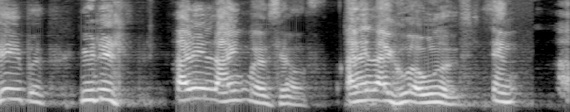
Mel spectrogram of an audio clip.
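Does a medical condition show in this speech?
Yes: cerebral palsy; from birth.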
